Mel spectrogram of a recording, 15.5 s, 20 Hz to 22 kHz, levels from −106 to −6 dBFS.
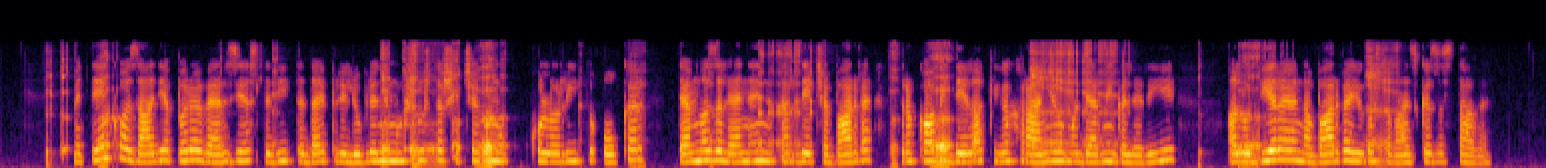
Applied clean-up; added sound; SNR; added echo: none; Burping, eructation; 10 dB; none.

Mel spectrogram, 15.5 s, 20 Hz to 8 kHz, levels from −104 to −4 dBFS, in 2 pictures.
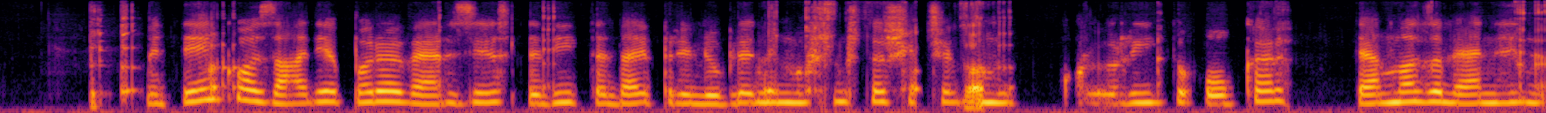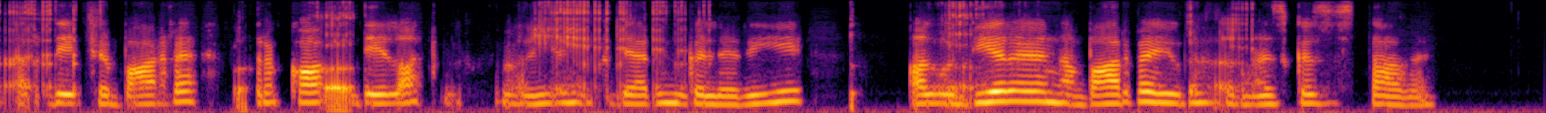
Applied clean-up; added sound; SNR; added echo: neural diffusion model UNIVERSE++.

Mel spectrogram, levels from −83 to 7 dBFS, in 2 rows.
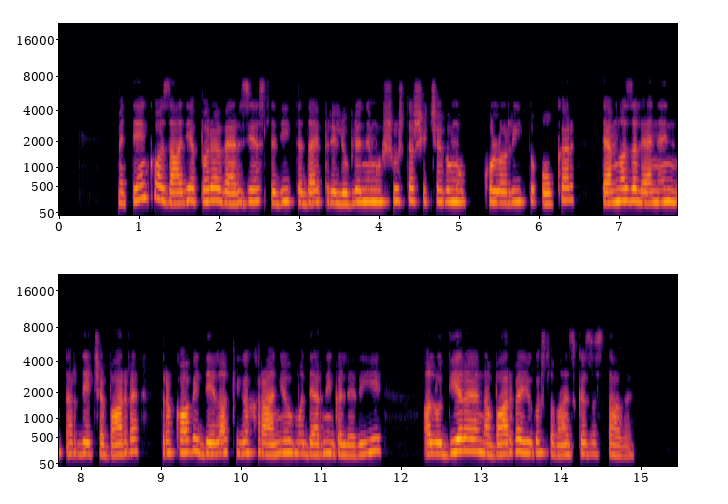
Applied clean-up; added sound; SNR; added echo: none; none; none; none.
